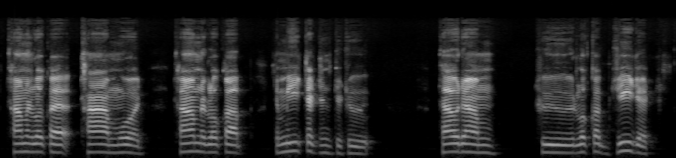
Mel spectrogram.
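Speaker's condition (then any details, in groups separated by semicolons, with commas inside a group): Cerebral palsy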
